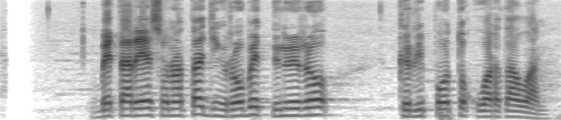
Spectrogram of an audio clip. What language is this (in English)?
Sundanese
